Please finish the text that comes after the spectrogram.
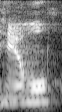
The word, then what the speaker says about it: Hamiel: but I am Hamill I am a yes it's pronounced Hamill I'm a principal consultant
